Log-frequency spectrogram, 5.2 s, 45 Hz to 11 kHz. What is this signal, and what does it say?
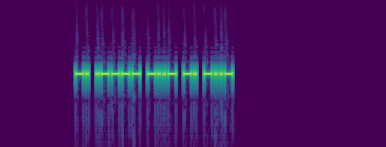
Morse code, heard as a keyed tone, about 36 wpm, 700 Hz. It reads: N1XNX
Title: USA Call Signs - 5 Characters - Repeated 3x - 35wpm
